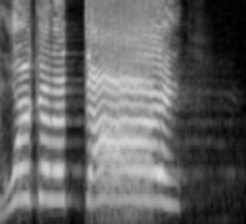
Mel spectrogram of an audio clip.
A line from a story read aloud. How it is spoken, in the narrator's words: 12 fishermen grabbing his shoulders, screaming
